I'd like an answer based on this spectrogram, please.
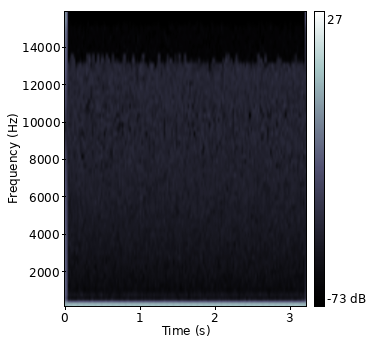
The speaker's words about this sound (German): Es ist ein bestimmter Ton, ein 100-Hertz-Ton. Und der klingt so.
